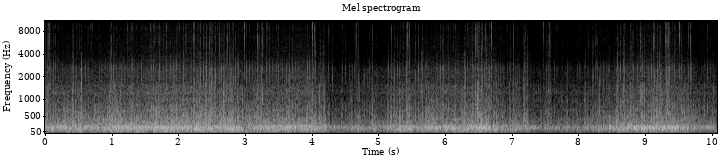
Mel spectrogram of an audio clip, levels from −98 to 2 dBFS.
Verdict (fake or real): real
